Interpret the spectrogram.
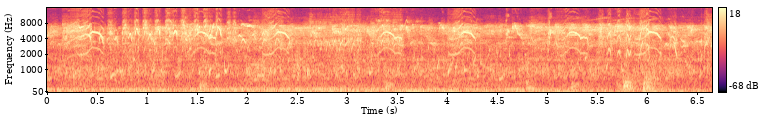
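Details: Ruby-cheeked sunbird lure song meant to get birds singing quickly: steady, dense high-pitched twittering with repeated arched whistle notes that recur every second or so over a constant chatter.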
